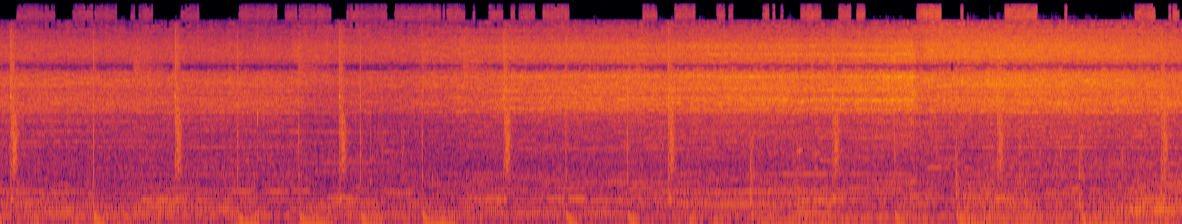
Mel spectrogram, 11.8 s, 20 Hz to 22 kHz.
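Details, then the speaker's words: Wood-Mizer WM4500 sawmill cutting an oversize log (biggest at least 45 inches) beyond maximum capacity under computer-controlled feed during blade comparison: steady heavy roar, blade sounds strained and stressed yet cutting cleanly with little dust. "seems like it's stressing that blade quite a bit. The way it's pushing it, you can hear it. But it's cutting really well and cleaning that wood up."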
